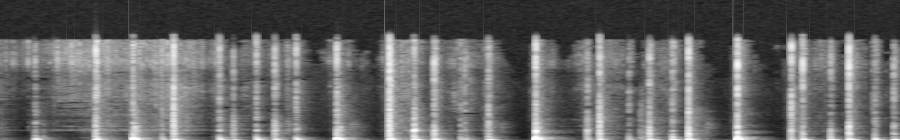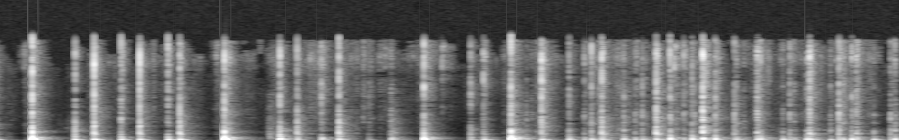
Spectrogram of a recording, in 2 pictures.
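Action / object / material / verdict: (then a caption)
tap / corrugated cardboard box / cardboard / none. Rapid fingertip tapping on a small, hollow, empty-looking brown corrugated cardboard box held close to the mic. About fifty dull, low, hollow thuds come in quick, uneven bursts, each dying away almost at once with no bright ring.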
